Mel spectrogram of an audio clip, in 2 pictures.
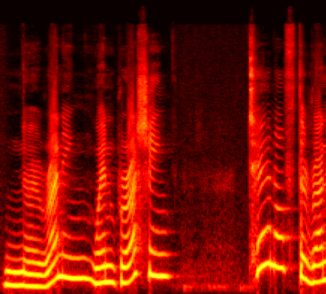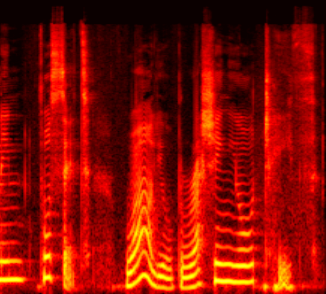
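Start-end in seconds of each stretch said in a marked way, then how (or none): none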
